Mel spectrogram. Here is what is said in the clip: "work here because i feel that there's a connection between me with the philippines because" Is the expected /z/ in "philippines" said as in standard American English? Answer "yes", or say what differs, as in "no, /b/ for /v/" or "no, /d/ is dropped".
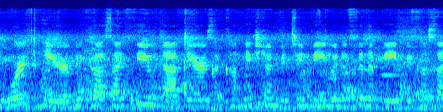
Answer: no, /z/ is dropped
